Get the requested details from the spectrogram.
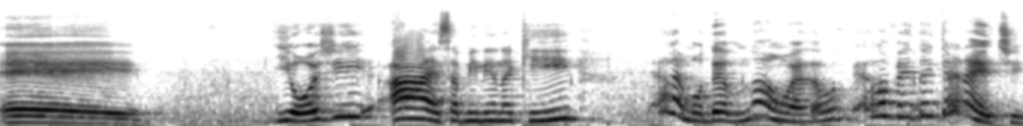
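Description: A woman's high-pitched voice with very wide pitch swings at a fairly slow pace, with audible room echo and noticeable background noise. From Goiás, Brazil. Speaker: model and digital influencer. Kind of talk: casual interview. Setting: studio.

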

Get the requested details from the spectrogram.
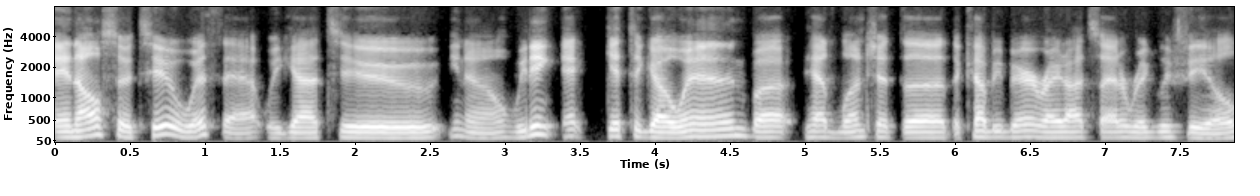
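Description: With a plain, everyday voice, a man speaks at medium pitch and a moderate pace, his intonation fairly even and hardly any pauses. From US Midwest, Chicago area. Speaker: podcast host. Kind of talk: casual chat. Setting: remote call.

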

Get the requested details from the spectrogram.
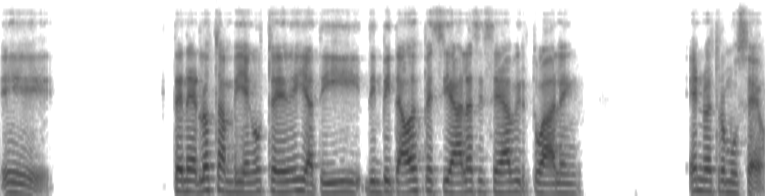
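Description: Over a quiet background, a woman with a fairly low pitch speaks at a moderate pace in a monotone, flat intonation, leaving long, frequent pauses. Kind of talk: casual chat. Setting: live audio chat room.

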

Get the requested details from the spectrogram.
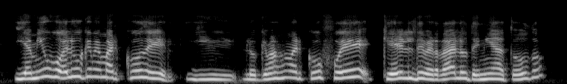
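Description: A woman speaks with a high voice in a Chilean accent. She keeps a moderate pace with ordinary pitch variation and hardly any pauses. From Chile, Santiago (San Bernardo). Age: 20s. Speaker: missionary. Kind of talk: interview testimony.

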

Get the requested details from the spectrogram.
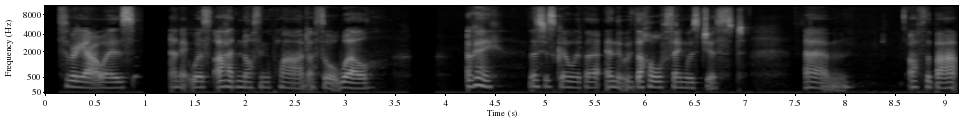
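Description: Using vocal fry and a monotone, flat intonation, a woman with a fairly low pitch talks at a moderate pace broken by long, frequent pauses. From northeast England (Newcastle). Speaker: DJ and radio show host. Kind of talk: casual interview.

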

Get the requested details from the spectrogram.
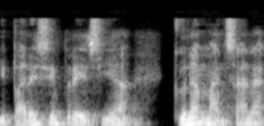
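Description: Over a quiet background, the voice has a dark, mellow tone. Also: man. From Colombia, Bogotá. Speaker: novelist. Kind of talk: interview. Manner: halting.

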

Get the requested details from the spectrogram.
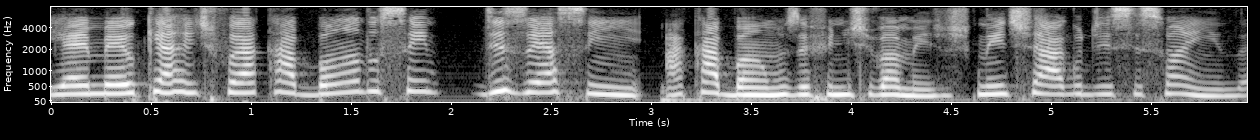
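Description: Her voice high-pitched with ordinary pitch variation, a woman talks at a fairly quick pace with hardly any pauses. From Brazil, Feira de Santana, Bahia. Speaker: actress. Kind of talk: casual interview.

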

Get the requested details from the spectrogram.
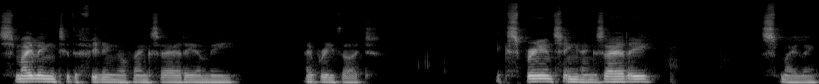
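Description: A man speaks in a gentle, calm tone with flat, monotone intonation at a fairly slow pace, pausing long and often. The recording is very clean, with a silent background. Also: fairly low pitch for a man. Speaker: meditation guide. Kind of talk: guided meditation. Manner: slow, calm, soothing; gentle, with long pauses.

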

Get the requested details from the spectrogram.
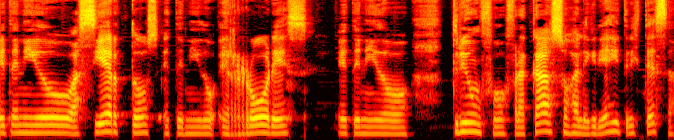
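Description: In a dry, close recording with no echo, a woman speaks in a fairly low pitch with monotone, flat intonation. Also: fairly slow pace. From Venezuela, Margarita Island. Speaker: podcaster. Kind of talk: interview conversation.

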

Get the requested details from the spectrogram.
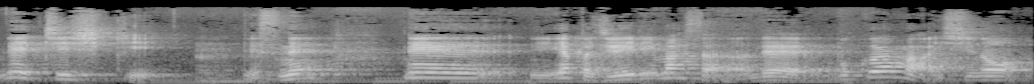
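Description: Room echo is audible around a man's voice, along with noticeable background noise. His pace is moderate. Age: 40s. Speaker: traditional gemstone carver. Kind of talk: casual interview.

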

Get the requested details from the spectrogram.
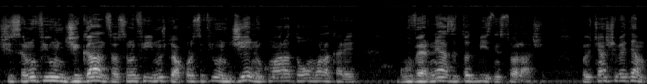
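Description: Very fast and somewhat breathy, a man's voice sits at a fairly high pitch. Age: 30s. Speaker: entrepreneur, restaurant chain founder. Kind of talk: casual chat.

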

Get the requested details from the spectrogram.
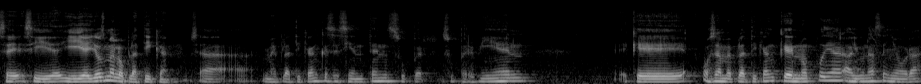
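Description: The man has a fairly high pitch and fairly even intonation. His pace is fairly slow. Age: 30s. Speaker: fitness coach and former pro footballer. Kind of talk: casual interview. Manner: halting, many repetitions.

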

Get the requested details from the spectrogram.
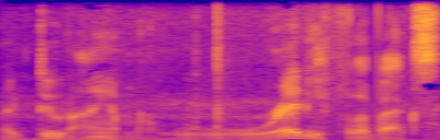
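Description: A man talks with noticeable background noise present. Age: late 20s. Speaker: solo podcaster. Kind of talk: casual monologue. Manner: rambling, halting with fillers.

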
